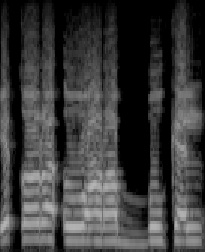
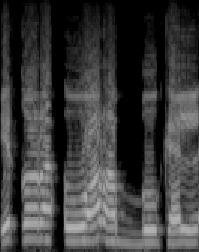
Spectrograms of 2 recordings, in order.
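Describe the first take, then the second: Both takes have the same delivery.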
